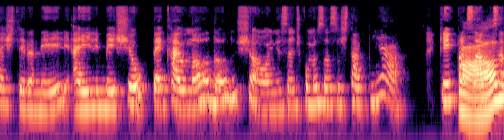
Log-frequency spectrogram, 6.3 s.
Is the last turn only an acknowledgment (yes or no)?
yes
